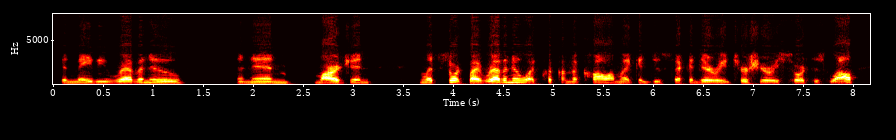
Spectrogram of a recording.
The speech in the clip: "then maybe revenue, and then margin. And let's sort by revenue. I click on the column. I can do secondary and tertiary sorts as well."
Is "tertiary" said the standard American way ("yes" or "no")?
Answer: yes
